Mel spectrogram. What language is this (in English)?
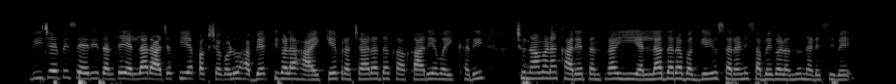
Kannada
